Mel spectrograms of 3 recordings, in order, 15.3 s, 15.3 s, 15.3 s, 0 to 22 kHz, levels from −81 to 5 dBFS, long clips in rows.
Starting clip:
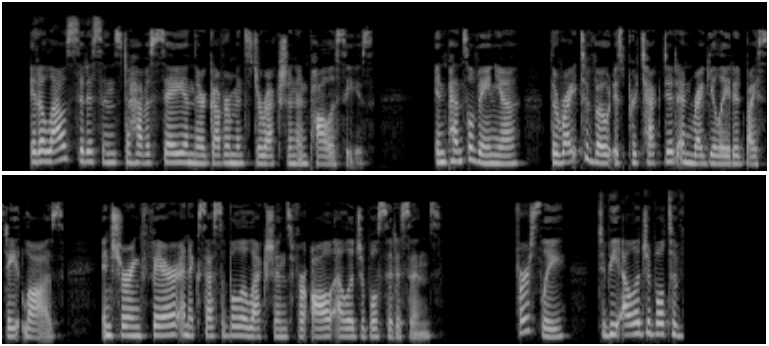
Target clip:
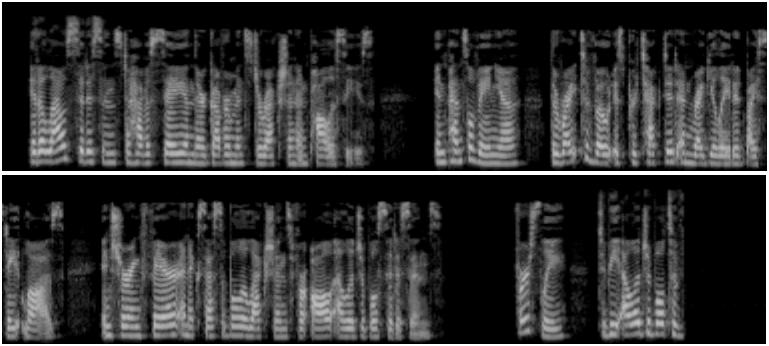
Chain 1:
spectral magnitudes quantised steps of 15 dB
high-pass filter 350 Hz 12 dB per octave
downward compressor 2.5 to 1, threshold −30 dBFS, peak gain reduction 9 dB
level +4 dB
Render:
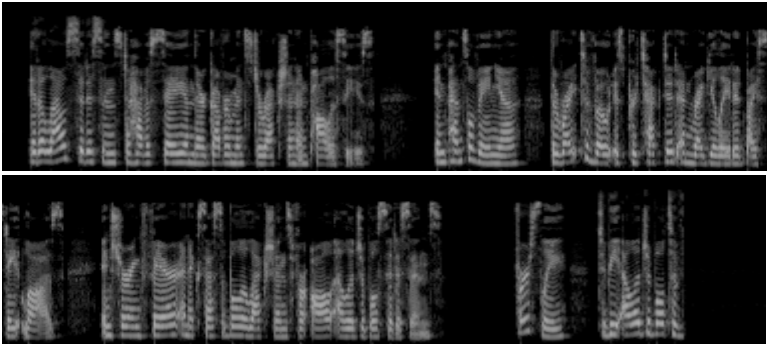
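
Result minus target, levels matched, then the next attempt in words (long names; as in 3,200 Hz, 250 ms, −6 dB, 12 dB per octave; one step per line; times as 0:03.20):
downward compressor: peak gain reduction +9 dB
spectral magnitudes quantised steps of 15 dB
high-pass filter 350 Hz 12 dB per octave
level +4 dB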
